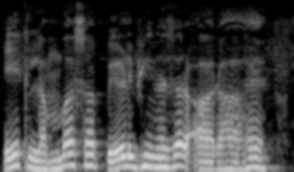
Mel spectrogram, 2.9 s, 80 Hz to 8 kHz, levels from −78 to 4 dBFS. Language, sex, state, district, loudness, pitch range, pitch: Hindi, male, Jharkhand, Ranchi, -12 LUFS, 140-180 Hz, 160 Hz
